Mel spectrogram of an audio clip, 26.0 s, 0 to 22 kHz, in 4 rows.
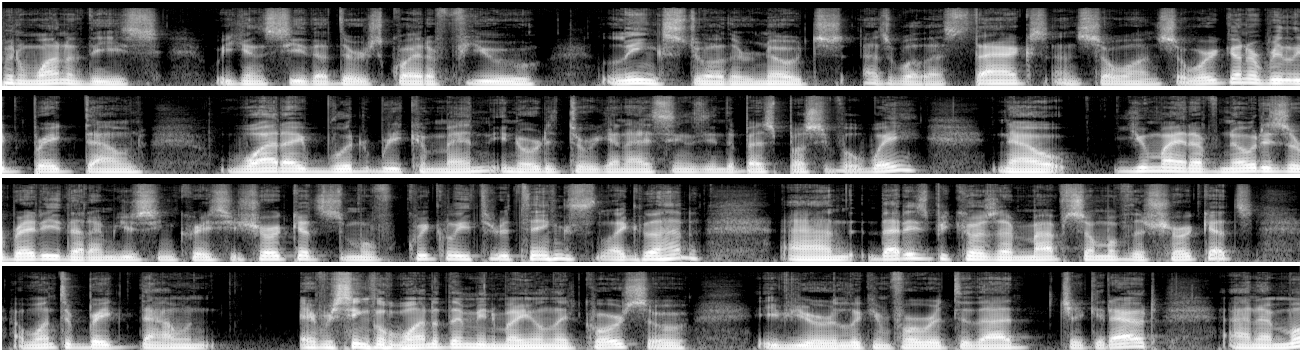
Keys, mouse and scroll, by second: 0.7 scroll down 1, 1.9 scroll down 1, 2.7 click, 4.0 scroll up 1, 5.2-5.6 scroll down 1, 6.4 alt+h, 7.4 click, 7.7 Escape, 8.7 g, 9.1 Escape, 9.8 j, 11.3 alt+Escape, 11.7 alt+g, 13.0 alt+shift+Escape, 13.1 alt+shift+j, 14.3 shift+g, 14.6 shift+Escape, 15.0 ctrl+shift+h, 15.2 ctrl+shift+l, 15.5 ctrl+shift+h, 15.8 ctrl+shift+l, 16.6 Escape, 18.8 Escape, 19.5 click, 19.8 Escape, 20.1 g, 20.5 Escape, 20.9 j, 23.6 k, 24.9 j.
